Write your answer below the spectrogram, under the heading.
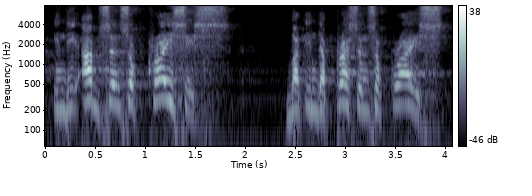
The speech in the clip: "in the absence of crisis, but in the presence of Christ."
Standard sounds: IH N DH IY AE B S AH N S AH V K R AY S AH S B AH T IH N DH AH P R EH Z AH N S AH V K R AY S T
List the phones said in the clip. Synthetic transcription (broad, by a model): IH N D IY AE B S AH N S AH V K R AY S AH S B AH T IH N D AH P R EH S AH N S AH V K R AY S T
